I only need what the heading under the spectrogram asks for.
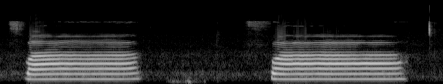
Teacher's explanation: فا کو 1 الف کے برابر لمبا کیا جاتا ہے۔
